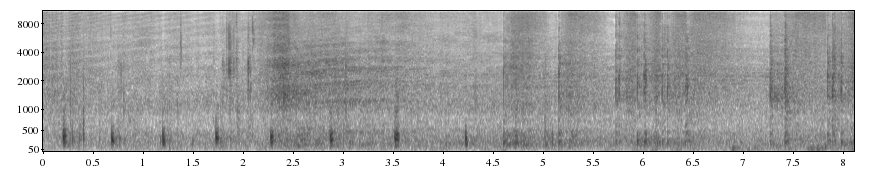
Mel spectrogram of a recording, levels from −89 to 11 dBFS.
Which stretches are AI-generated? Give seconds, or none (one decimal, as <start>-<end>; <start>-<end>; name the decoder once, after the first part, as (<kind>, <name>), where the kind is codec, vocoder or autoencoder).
4.3-4.9 (vocoder, Vocos)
